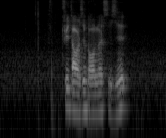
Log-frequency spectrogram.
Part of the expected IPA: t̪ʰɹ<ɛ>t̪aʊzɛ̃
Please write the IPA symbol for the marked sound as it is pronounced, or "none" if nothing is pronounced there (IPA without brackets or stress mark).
i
